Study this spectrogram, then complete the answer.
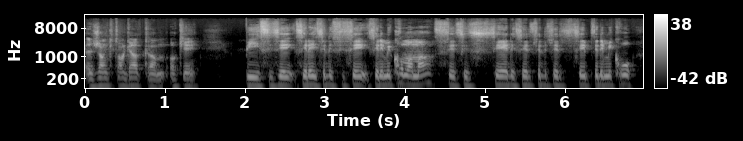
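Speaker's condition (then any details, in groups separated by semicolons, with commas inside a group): Stuttering; stuttering since childhood, teased in primary and secondary school; stutters on greetings and own name, swaps in easier words, fluent and fast when rapping since age 15; repeated sounds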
